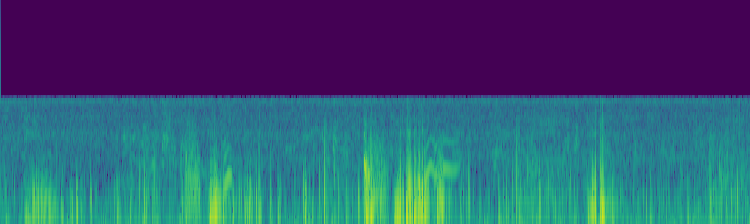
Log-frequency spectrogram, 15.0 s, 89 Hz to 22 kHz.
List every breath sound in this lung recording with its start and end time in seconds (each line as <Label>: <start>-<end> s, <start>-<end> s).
Inhalation: 0.32-2.02 s, 3.48-4.08 s, 7.12-7.83 s, 9.96-11.65 s
Exhalation: 4.06-5.32 s, 7.83-9.92 s, 11.67-13.50 s
Wheeze: 0.39-1.07 s
Stridor: 4.36-4.72 s, 8.47-9.33 s
Crackles: 3.48-4.08 s, 9.96-11.65 s, 11.67-13.50 s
